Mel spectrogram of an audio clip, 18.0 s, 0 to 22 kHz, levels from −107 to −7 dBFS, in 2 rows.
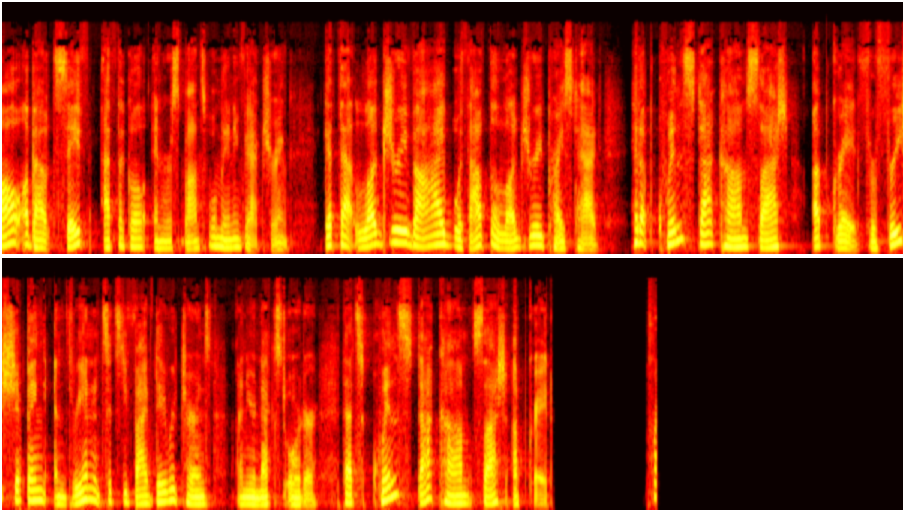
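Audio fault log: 1.67 to 1.71 s, 4.47 to 4.53 s, 9.19 to 9.27 s: short concealed packet loss. Each gap is brief, about 20 ms at 1.67 s and about 40 ms at the other two. The span at 9.19 s is two 20 ms losses back to back. The decoder never received that audio in time. It extended the preceding speech, from its pitch when voiced and as shaped noise when not, then blended back. Each one sounds like a short smear or wobble, and a consonant may drop out.
15.56 s to end: audio dropout to silence. The speech cuts off mid-flow and never returns. The gap is silent, with no room tone underneath. That points to silence being written after the input was lost, likely from a disconnected device, a failed link or an accidental mute. Nothing spoken after this point survives.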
